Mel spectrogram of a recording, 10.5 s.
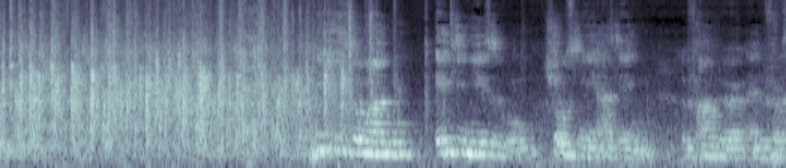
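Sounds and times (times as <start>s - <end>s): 
audience applause: 0.0s - 5.0s
speech: 4.8s - 10.4s.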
